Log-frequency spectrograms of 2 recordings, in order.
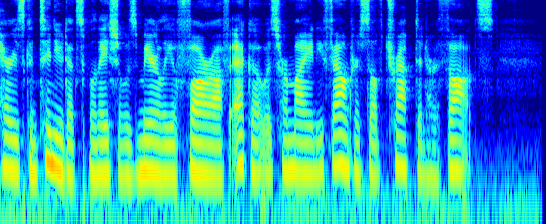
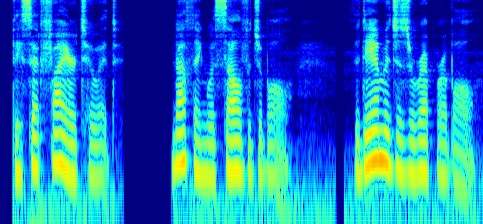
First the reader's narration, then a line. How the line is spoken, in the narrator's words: he said quietly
